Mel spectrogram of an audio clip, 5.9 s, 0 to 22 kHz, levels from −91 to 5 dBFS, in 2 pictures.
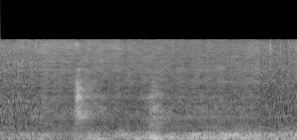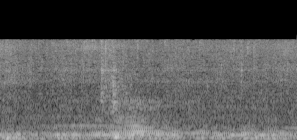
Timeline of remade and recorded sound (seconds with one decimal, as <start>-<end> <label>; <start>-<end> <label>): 0.0-0.4 recorded; 0.4-2.6 remade; 2.6-5.9 recorded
